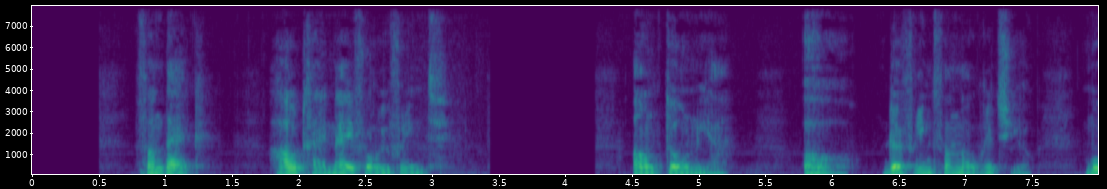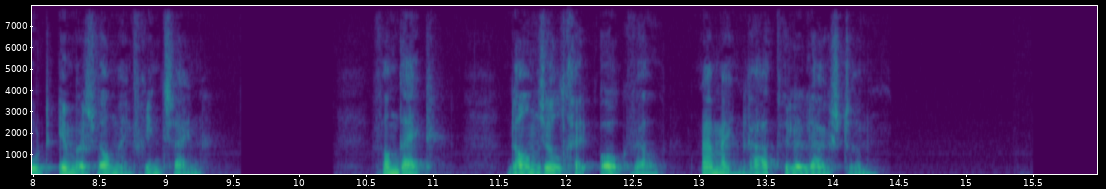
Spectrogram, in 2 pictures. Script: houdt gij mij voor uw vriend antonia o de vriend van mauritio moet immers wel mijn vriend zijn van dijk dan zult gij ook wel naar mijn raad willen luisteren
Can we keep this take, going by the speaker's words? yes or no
yes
